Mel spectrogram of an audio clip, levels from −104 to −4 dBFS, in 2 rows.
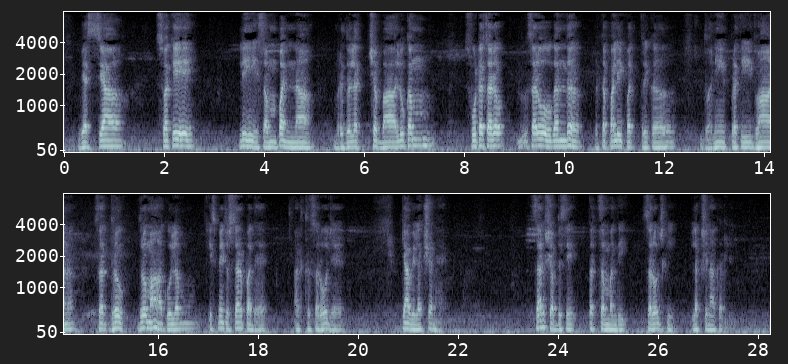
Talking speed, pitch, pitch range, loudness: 65 wpm, 110 Hz, 100-120 Hz, -31 LUFS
